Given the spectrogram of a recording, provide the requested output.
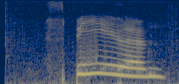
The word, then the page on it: to play: British English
